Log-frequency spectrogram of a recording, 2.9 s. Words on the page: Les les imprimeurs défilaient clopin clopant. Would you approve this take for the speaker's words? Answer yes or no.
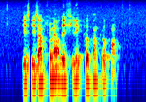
yes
